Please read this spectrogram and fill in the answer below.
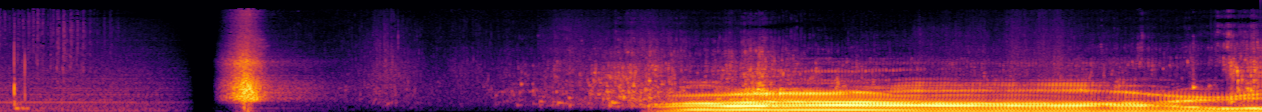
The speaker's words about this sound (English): A majestic white whale quietly emerged from the ocean, its enormous body glistening in the pre-dawn light.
